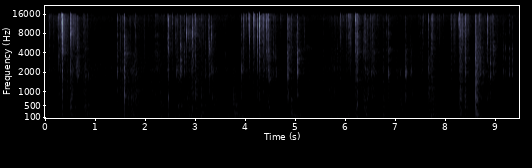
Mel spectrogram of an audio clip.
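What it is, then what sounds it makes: Soap bar being shaved. A red and green solid soap bar, held in a hand with glitter nails, is shaved with a metal blade. The quiet, dry scraping comes in irregular bursts of bright, crisp crackling and crinkling, each stroke cutting off sharply with almost no ring.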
